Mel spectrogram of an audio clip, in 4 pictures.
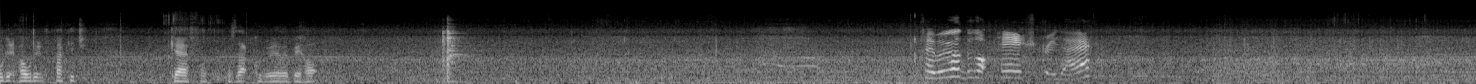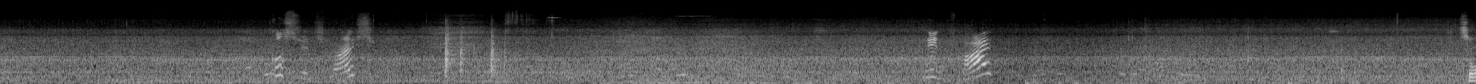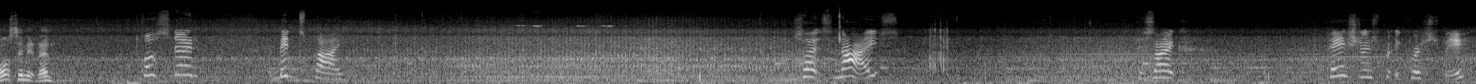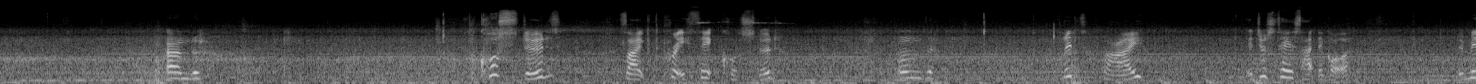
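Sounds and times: traffic rumble: 0:00.0 - 0:59.0.

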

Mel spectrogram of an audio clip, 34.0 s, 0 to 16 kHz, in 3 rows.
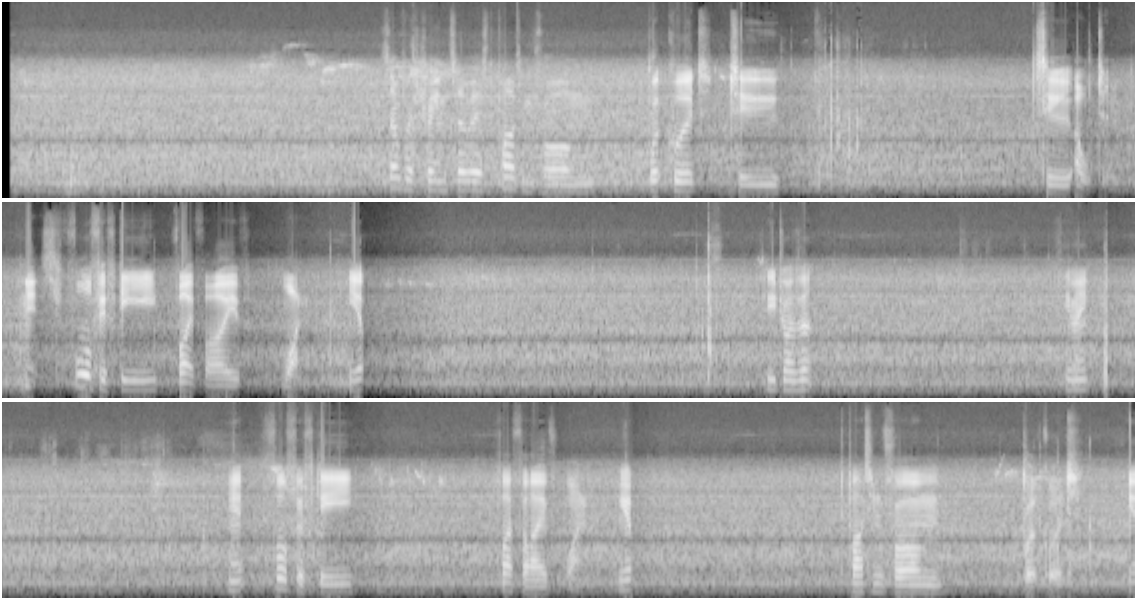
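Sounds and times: train fans whirring hiss: 0:00.2 - 0:33.9.

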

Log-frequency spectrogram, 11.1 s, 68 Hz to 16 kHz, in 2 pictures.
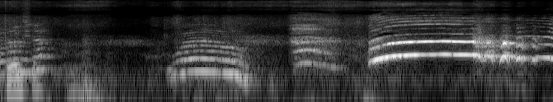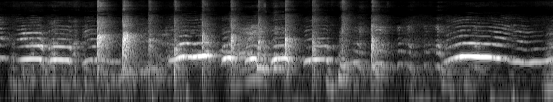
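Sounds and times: hand claps: 0:06.5 - 0:09.5.

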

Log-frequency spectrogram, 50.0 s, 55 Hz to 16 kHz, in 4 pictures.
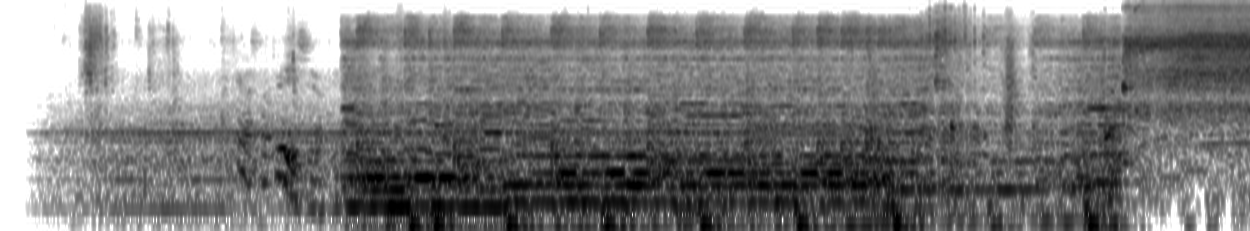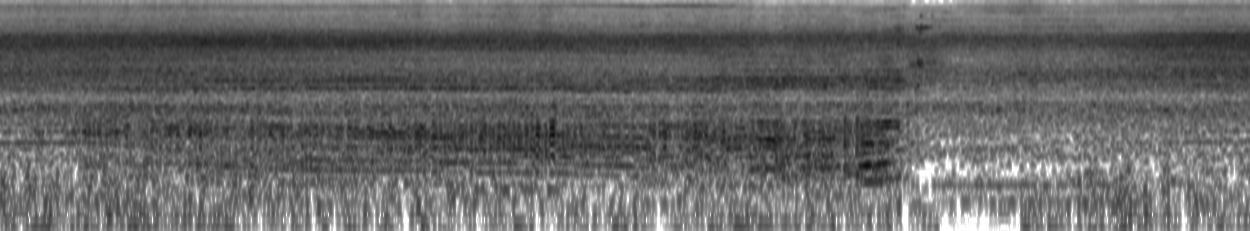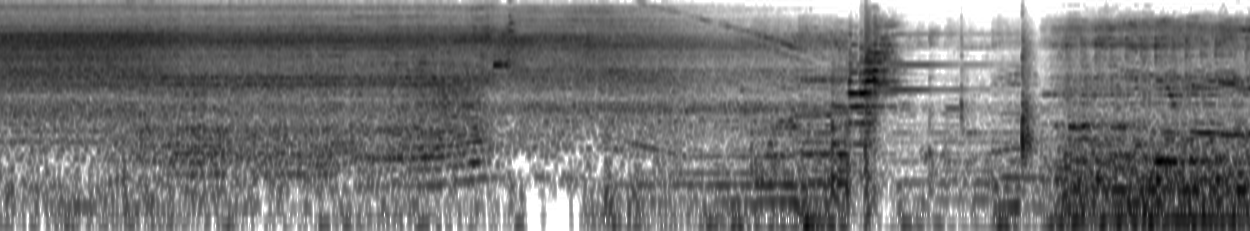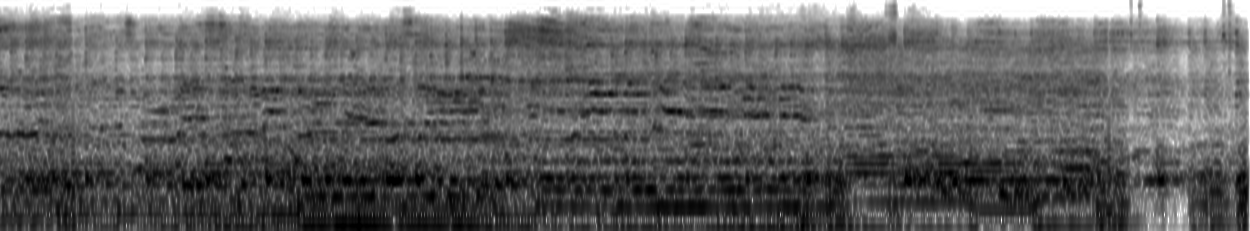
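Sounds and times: angle grinder cutting metal: 0:11.0 - 0:34.6, 0:39.0 - 0:47.5.

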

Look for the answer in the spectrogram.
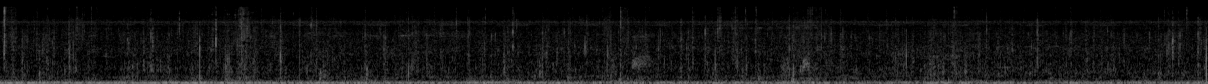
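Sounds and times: leaves and stems rustling: 0:00.0 - 0:12.0.

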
